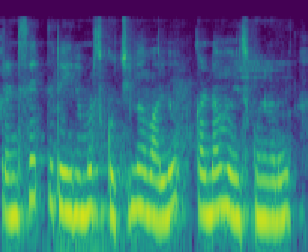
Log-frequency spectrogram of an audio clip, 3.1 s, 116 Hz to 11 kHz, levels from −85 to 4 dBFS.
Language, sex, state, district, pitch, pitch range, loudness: Telugu, female, Telangana, Hyderabad, 235 Hz, 225-255 Hz, -12 LUFS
